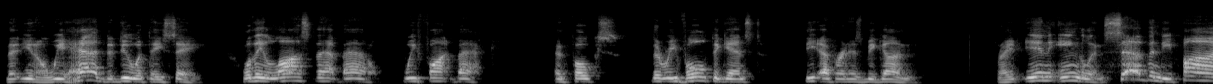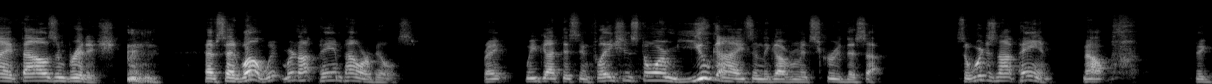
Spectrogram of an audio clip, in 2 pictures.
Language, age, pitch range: English, 40-59, 130-175 Hz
